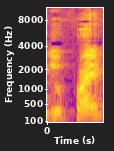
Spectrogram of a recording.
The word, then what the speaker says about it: Dupré: You gotta put the accent, Toya, on that. Dupré. Did I say it right? Yeah. Dupré. I said it right, right? That's right, Dupré. Put the accent on that.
